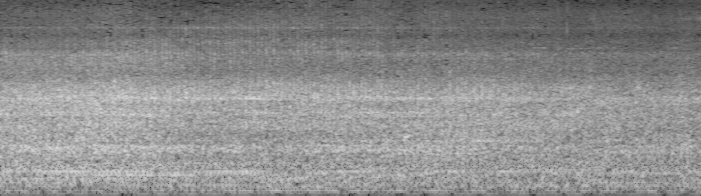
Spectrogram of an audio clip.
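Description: City traffic hums steadily on a busy street.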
